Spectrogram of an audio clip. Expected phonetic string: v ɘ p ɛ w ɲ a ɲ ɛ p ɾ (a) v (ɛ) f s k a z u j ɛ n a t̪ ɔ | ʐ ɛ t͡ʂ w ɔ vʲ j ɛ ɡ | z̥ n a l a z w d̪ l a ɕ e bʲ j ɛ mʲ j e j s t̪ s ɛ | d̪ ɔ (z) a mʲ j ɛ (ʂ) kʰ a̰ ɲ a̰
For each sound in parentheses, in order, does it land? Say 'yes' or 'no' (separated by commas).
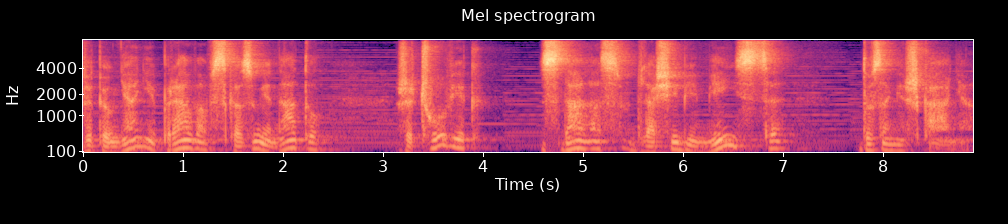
yes, no, yes, yes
